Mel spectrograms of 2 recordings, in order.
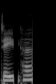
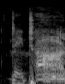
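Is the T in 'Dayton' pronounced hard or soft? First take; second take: soft; hard. First: The middle T is soft and barely pronounced. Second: The middle T is pronounced hard and clearly. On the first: The speaker calls it right. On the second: The speaker calls it wrong.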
